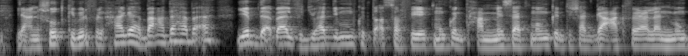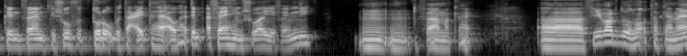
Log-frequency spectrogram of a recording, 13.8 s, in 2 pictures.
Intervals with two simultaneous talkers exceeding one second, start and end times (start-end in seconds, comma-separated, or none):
none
